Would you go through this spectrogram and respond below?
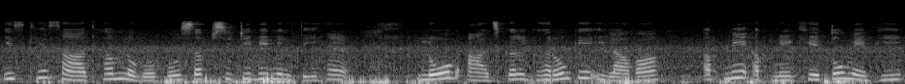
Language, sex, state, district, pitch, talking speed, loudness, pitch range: Hindi, female, Punjab, Fazilka, 225 Hz, 125 wpm, -21 LUFS, 195-250 Hz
